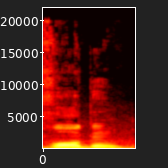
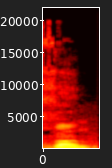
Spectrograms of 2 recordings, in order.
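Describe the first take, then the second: First: A hard g sound is heard mid-word. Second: No g sound is heard mid-word. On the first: It is read straight from the spelling. The speaker calls it wrong. "se só lê fala Vogan, mas não é" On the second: It is said the way locals say it. The speaker calls it right. "é Van"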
